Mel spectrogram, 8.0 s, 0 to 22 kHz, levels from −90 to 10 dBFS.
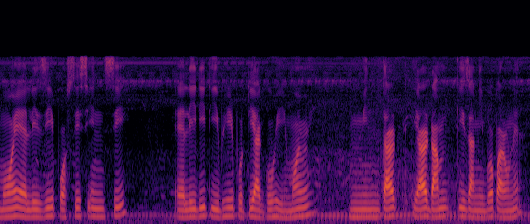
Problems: none marked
